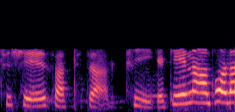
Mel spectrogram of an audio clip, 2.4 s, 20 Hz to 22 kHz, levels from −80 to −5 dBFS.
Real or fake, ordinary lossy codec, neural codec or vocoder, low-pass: real; none; none; 3.6 kHz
